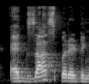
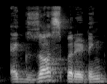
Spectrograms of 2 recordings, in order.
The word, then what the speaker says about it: exasperating: सही, इसको एग्जॉस्परेटिंग नहीं एग्जॉस्परेटिंग प्रोनाउंस किया जाता है।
